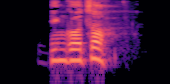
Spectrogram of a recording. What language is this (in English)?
Gawar-Bati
